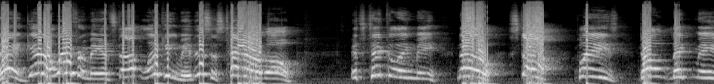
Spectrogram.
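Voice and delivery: high, loud squealing protest; tickled and protesting. Acted. Daniel being licked by lions, squealing high and loud. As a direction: squirm away from licking lions.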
